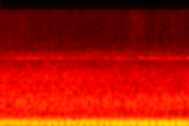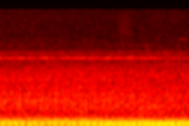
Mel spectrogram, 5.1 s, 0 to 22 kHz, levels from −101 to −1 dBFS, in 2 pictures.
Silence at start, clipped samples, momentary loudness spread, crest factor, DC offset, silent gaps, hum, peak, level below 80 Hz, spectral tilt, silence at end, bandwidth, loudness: 0 s; under 0.1%; 5 LU; 12 dB; under 0.1%; none; none; -22 dBFS; -50 dBFS; -8.5 dB/octave; 0 s; 4.9 kHz; -35 LUFS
